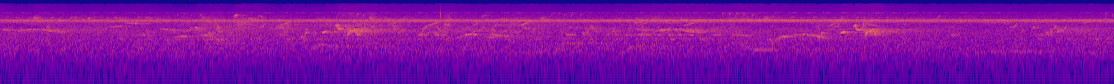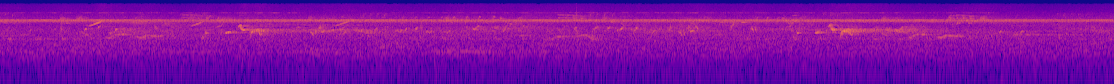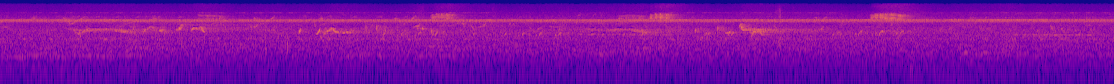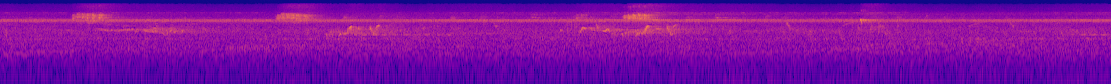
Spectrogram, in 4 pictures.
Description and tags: Thailand jungle calm morning with birds and crickets echo natural
birds, calm, crickets, field-recording, jungle, morning, Thailand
